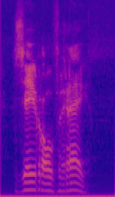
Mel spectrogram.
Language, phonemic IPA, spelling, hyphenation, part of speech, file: Dutch, /ˌzeː.roː.vəˈrɛi̯/, zeeroverij, zee‧ro‧ve‧rij, noun, Nl-zeeroverij.ogg
- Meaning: piracy, robbery at sea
